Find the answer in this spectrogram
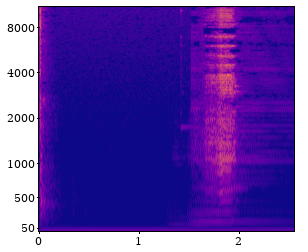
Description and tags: Old lamp - Electricity
bulb, electricity, field-recording, fluorescent, lamp, light, lights, old, switched, switched-on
